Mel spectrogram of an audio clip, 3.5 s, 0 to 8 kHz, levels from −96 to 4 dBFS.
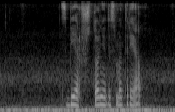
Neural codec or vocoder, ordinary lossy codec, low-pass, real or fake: none; none; 7.2 kHz; real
